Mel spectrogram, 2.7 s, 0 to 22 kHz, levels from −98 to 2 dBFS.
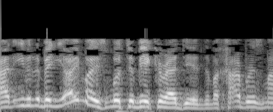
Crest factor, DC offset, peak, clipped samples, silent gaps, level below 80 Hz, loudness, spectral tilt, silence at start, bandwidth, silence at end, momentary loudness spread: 14 dB; under 0.1%; 0 dBFS; under 0.1%; none; -56 dBFS; -13 LUFS; -8.5 dB/octave; 0 s; 5.4 kHz; 0 s; 9 LU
